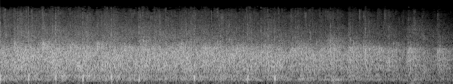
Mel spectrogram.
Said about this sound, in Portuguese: Aproveitamos a presença entre nós do Diretor Executivo das Nações Unidas para o Ambiente, o Dr. Ashton Steiner, para o saudar, em particular pelo seu papel para que o Acordo de Paris fosse atingido. E eu convidaria a Assembleia a uma salva de palmas.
